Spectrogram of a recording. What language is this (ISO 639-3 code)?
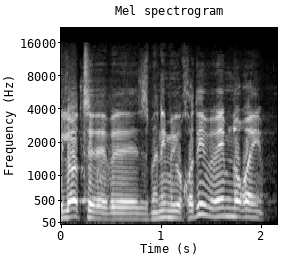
heb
